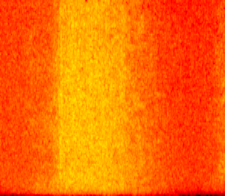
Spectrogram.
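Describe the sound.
Ocean waves wash onto the shore in a soft, broad hiss. The sound swells to a peak and then recedes as the water draws back.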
